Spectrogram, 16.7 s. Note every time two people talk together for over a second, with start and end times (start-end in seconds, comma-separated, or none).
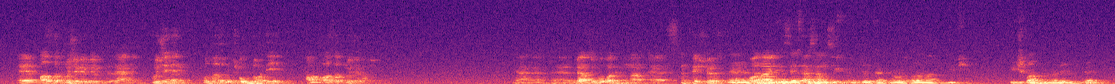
11.3-12.8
